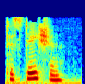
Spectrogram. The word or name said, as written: testation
